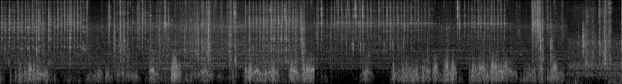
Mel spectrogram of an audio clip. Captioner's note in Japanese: 作業音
